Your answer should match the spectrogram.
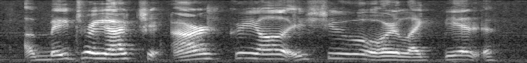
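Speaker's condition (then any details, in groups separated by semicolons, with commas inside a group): Friedreich ataxia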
